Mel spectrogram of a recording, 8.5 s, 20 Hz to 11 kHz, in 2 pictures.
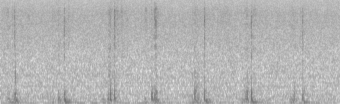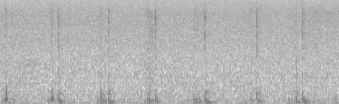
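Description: Fingertips tap the outer side of a small, empty, hollow wooden bowl with bamboo grain on a footed base, making 13 soft, dull knocks at an unhurried, uneven pace. Each tap has a low, woody body and a brief bright click, then fades almost at once over a faint steady hiss.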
